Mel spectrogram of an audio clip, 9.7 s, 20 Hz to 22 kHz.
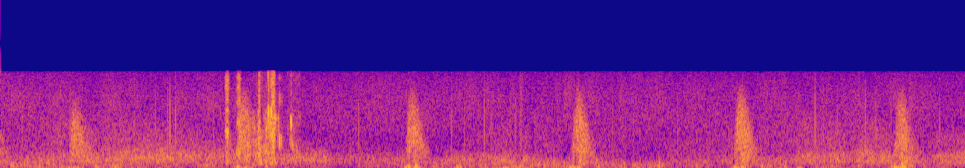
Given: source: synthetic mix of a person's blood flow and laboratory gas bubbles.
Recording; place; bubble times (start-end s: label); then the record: Doppler ultrasound of blood flow; subclavian vein
2.24-2.31 s: bubbles
2.34-2.43 s: bubbles
2.50-3.00 s: bubbles
From the record:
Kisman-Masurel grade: 213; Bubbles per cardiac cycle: several, 3 to 8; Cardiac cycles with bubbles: 1 to 10%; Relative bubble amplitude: loud (0.450 to 0.775); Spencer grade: 1 (occasional bubble signal discernible with the cardiac motion signal, with majority of cardiac periods free of bubbles); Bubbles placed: anywhere in the cardiac cycle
